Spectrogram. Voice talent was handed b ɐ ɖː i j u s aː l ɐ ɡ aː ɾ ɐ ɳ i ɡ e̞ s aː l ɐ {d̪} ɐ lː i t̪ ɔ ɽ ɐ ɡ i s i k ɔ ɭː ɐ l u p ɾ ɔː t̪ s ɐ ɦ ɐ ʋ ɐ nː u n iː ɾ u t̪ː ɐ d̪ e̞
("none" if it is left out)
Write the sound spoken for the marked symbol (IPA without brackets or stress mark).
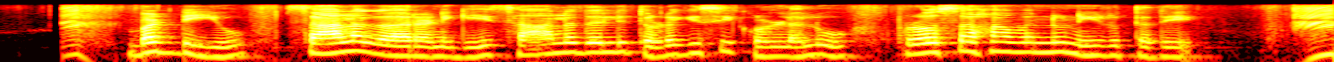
d̪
